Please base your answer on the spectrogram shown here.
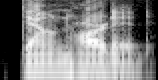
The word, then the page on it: downhearted: American English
